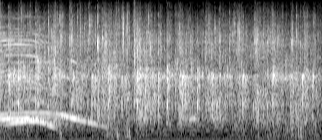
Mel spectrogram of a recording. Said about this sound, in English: Let's give Pastor Don a hand clap.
